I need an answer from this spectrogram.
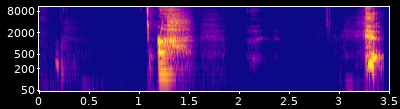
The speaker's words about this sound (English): Oh no, it's the hiccups.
